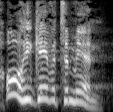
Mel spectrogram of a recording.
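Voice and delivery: mock crowd. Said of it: "for them to respond".

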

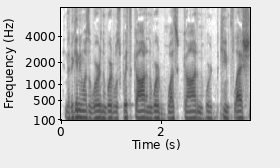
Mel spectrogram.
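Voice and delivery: low, soft scripture recital; hushed recitation. Acted. Preacher recalling the Word in the beginning, hushed recitation. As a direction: recite it softly under the main talk.

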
